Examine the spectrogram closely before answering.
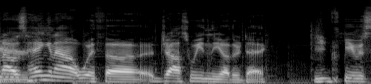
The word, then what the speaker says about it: Joss Whedon: you were talking about Joss Whedon and you actually pronounced his name right normally you call him Josh Whedon yeah and I was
